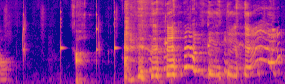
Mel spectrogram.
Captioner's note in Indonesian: burp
